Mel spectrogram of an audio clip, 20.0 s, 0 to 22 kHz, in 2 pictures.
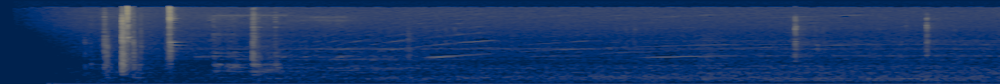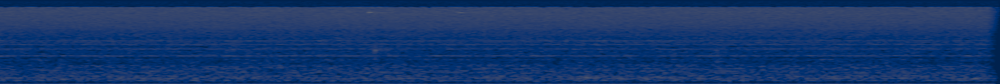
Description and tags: Turning On PC Computer
Recorded with a Zoom H4N in a small bedroom in stereo.
stereo, boot, computer, up, close, pc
